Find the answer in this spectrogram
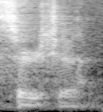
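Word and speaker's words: Saoirse: s a o i RS e and it's pronounced cersa I don't know how the hell you do that but okay um it it looks good cersa ronin's A great actress um anyway next category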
